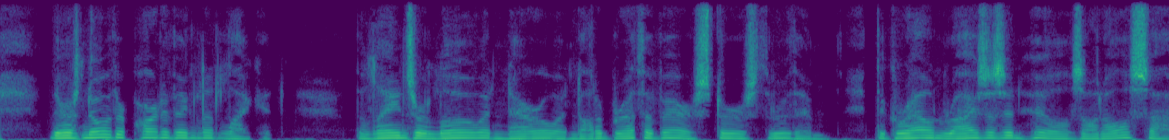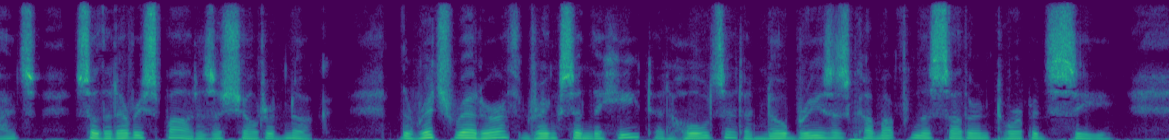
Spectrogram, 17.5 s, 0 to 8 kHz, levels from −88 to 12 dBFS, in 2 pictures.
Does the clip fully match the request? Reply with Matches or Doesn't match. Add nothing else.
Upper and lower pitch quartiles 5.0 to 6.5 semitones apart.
Doesn't match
